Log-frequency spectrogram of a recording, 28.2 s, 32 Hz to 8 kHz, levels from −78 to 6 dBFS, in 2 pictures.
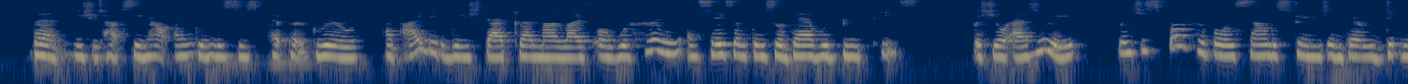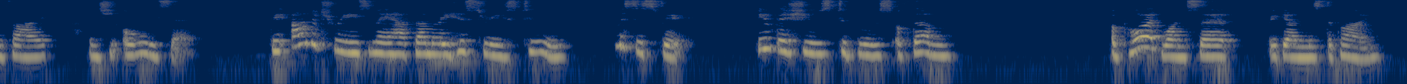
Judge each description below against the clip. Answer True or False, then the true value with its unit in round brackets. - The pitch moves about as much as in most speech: True (3.6 semitones)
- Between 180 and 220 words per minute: False (150 wpm)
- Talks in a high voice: True (210 Hz)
